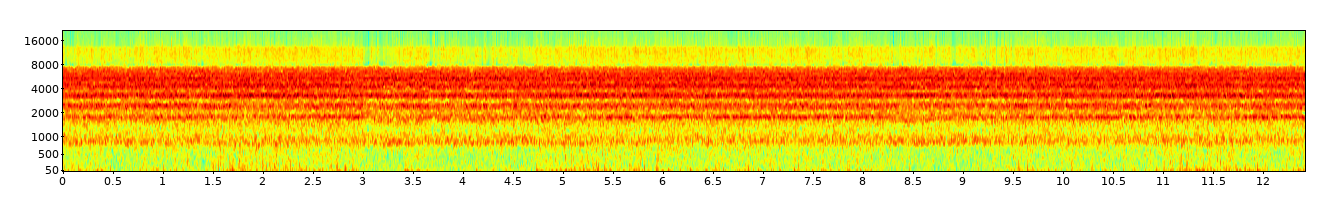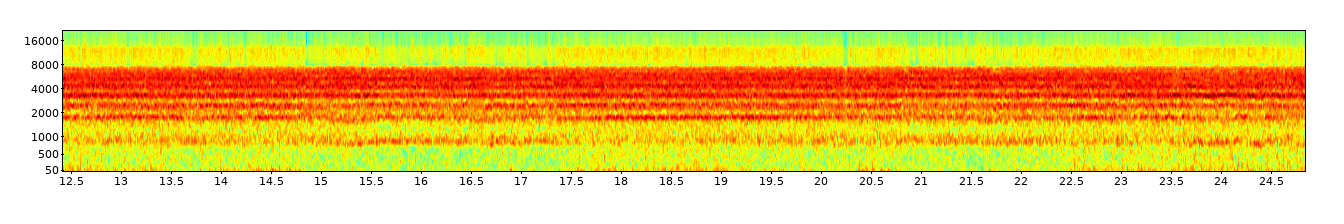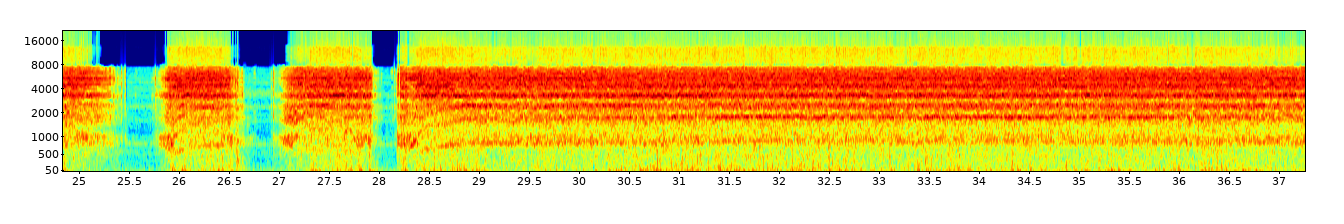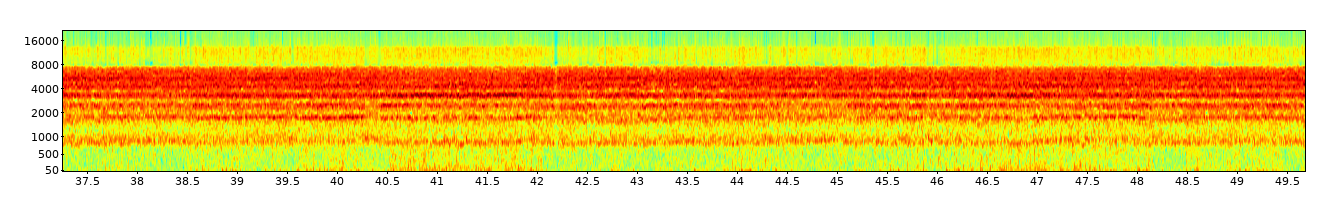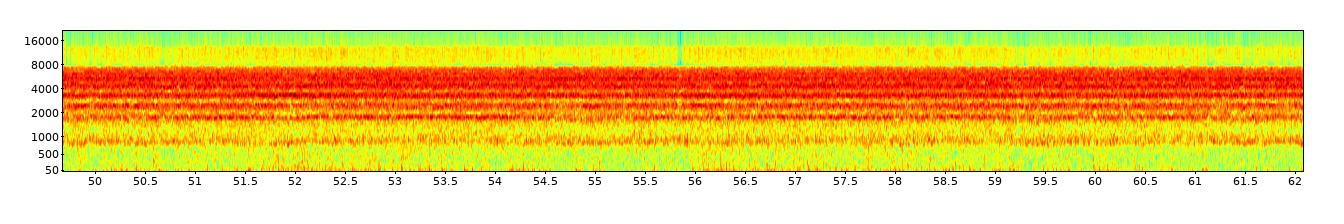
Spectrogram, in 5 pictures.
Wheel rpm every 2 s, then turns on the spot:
230, 220, 220, 230, 230, 230, 230, 230, 230, 230, 230, 220, 130, 90, 160, 230, 230, 230, 220, 230, 220, 220, 230, 220, 230, 230, 230, 230, 230, 230, 230.
none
